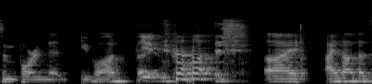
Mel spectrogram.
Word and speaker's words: Ivan: And it does a very good job of setting up Ivan, or Ivan, I guess is how you would actually pronounce it in Russian.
